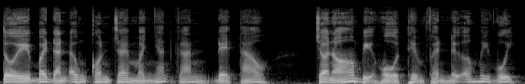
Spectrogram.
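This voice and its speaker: A man voicing a brash young male worker who teases his friends in a quick, mocking way. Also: lowish voice, a little mellow, natural voice.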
